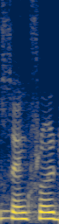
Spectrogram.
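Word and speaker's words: sangfroid: ठीक है, सेंकफ्रॉइड, वैसे इसकी स्पेलिंग जो है वो सेंकफ्रॉइड लिखी है, लेकिन पढ़ते हैं सेंकफ्रॉ।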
